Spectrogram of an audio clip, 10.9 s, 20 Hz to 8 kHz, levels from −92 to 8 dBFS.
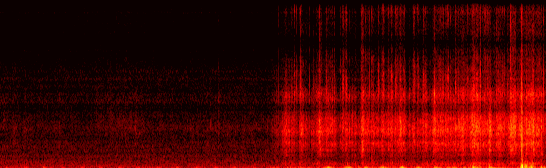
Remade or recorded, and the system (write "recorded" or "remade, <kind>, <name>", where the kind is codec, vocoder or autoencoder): remade, codec, DAC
